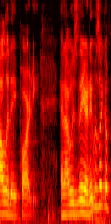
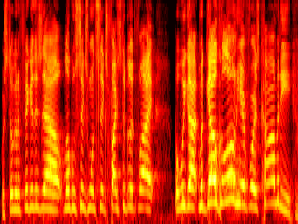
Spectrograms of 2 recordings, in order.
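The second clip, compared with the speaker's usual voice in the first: high, loud host calming a crowd; loud emcee; 7 semitones higher, 12 dB louder than usual. Retold or imitated. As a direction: boom it out like a stage host.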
